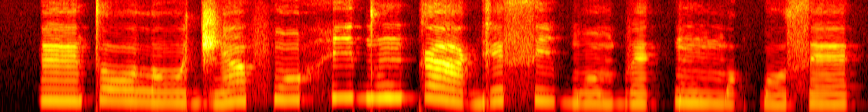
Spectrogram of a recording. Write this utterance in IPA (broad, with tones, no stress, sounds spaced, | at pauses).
ɛ̃˧ t ɔ˧ l ɔ˨ d͡ʒ ã˨˦ f ɔ̃˦ h i˦ d ũ˦ k a˦˨ ɡ e˨˦ s i˧ b ɔ̃˨ b ɛ˧ k͡p ũ˧ m ɔ˧ k͡p o˧ s ɛ˦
